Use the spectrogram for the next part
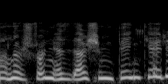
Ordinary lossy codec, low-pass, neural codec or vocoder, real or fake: Opus, 64 kbps; 7.2 kHz; none; real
